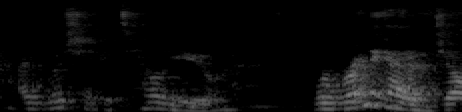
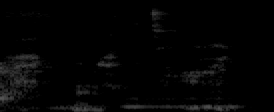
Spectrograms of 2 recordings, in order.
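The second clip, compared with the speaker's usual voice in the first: weary whisper; 3 semitones higher, 16 dB quieter, faster than usual. Real, not acted. Sigh, tired whisper.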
